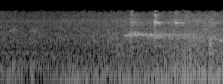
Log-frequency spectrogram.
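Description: Faint open-air background ambience just after a brass band has stopped playing. A brief, faint high ringing tone sounds about a second and a half in.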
